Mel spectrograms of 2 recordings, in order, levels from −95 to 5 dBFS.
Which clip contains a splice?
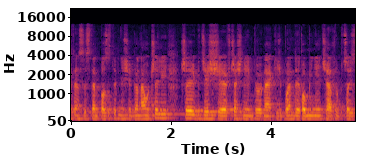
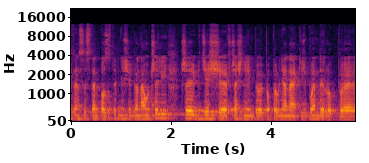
first; 2 cuts; at 3.9 s, 4.6 s

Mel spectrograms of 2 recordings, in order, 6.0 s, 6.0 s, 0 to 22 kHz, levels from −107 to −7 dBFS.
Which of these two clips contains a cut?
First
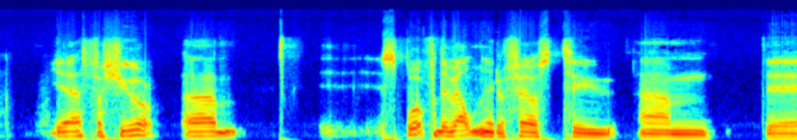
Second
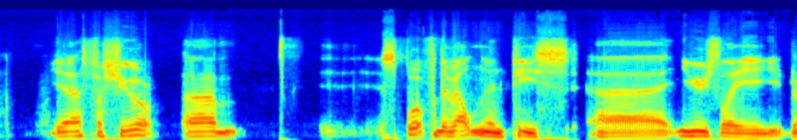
first; 1 cut; at 3.7 s

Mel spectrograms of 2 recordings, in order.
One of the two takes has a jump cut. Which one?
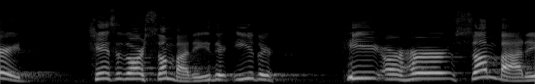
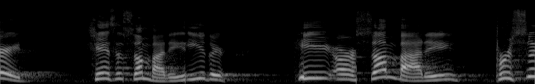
second; 3 cuts; at 1.2 s, 1.8 s, 3.6 s

